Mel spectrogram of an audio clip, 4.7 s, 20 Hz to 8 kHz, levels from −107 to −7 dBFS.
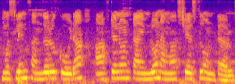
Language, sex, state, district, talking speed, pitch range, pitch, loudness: Telugu, female, Andhra Pradesh, Manyam, 100 wpm, 205-235 Hz, 220 Hz, -15 LUFS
